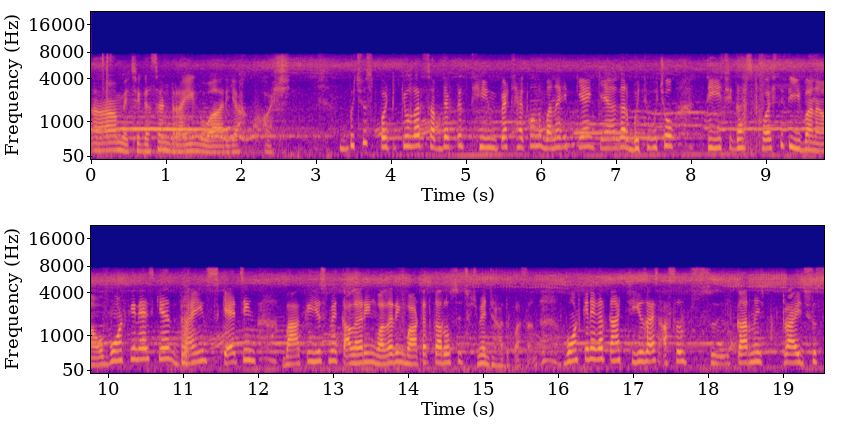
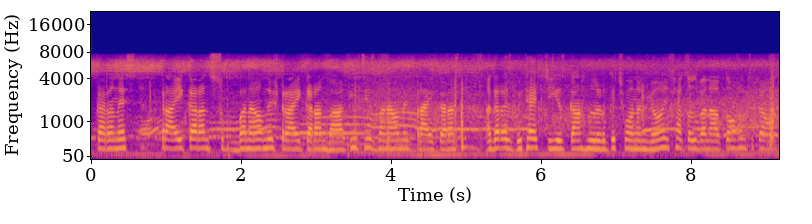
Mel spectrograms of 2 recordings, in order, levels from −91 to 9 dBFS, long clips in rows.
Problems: background sounds at intervals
